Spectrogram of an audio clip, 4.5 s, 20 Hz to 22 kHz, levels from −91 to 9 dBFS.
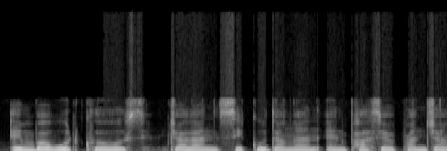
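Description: From 1.04 s on, a converter clock wavering by microseconds causes sample clock jitter: hiss about 40 dB down, rising on loud, bright speech.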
